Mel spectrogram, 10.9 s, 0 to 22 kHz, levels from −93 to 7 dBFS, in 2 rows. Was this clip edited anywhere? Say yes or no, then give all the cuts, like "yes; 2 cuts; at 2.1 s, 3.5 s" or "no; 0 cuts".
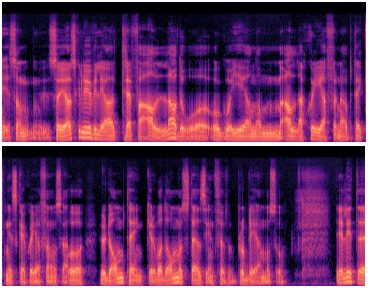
yes; 1 cut; at 6.4 s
